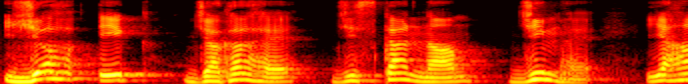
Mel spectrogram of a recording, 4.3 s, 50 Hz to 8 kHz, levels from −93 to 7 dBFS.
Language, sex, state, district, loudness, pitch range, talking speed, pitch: Hindi, male, Jharkhand, Palamu, -19 LUFS, 150-230 Hz, 125 wpm, 190 Hz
